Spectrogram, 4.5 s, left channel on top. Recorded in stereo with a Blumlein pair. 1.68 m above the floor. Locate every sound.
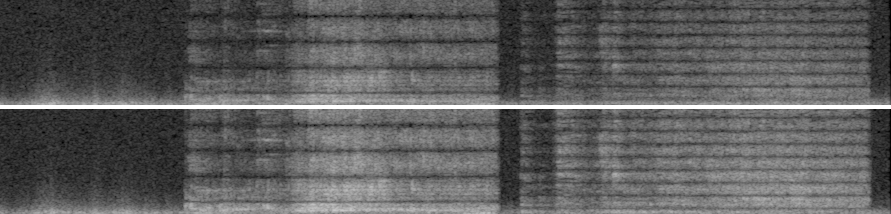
0.9 s a toilet flushing: 20° right
2.6 s a toilet flushing: 65° right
